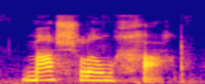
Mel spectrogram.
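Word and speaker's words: Ma shalom ha (מה שלומך): And here's how you say it in Hebrew. Ma shalom ha.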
